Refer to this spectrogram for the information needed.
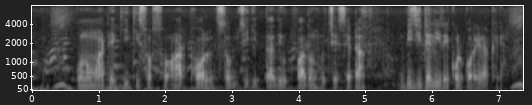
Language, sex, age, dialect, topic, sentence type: Bengali, male, 18-24, Northern/Varendri, agriculture, statement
